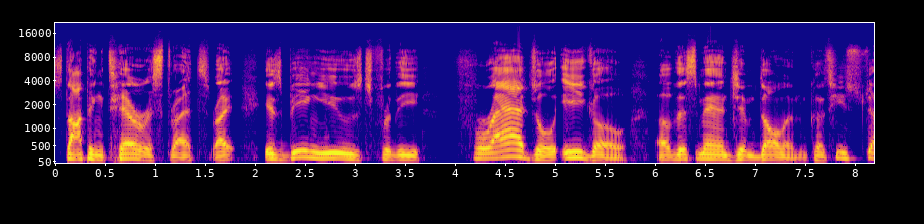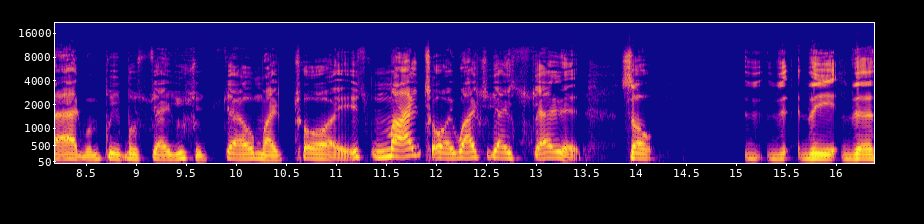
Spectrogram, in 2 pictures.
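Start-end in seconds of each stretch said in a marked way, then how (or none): 9.3-13.5 weepy, tearful, crying voice. Imitating a sad owner complaining about selling: imitating Jim Dolan crying. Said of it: "generic crying voice".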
